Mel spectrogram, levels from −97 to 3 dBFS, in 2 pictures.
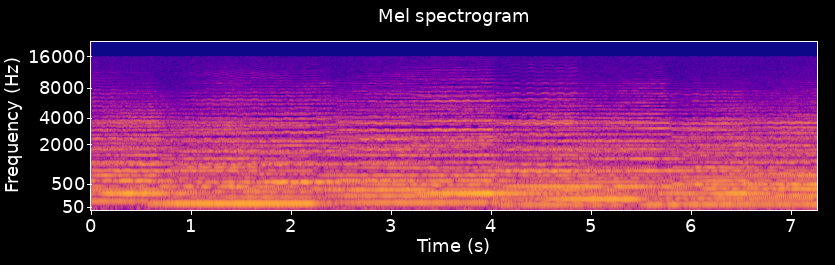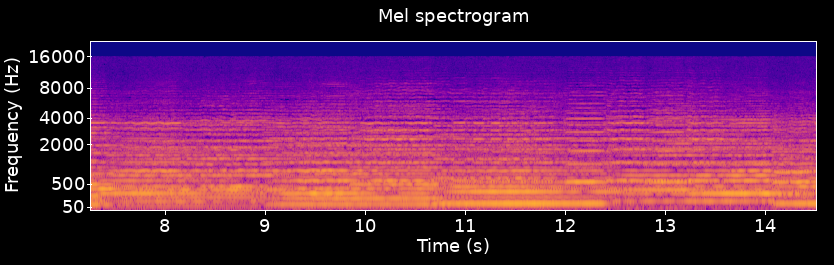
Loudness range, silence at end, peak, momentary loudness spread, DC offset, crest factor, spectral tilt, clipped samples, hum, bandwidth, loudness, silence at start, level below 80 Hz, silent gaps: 2 LU; 0 s; -6 dBFS; 4 LU; under 0.1%; 14 dB; -6.5 dB/octave; under 0.1%; none; 11.5 kHz; -21 LUFS; 0 s; -48 dBFS; none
